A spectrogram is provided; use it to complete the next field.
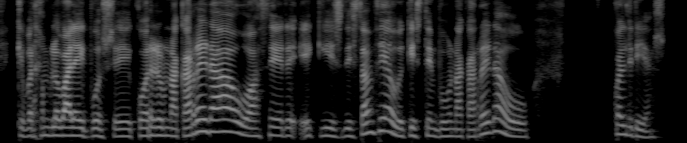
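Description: Over a quiet background, a woman uses a plain, everyday voice, fairly low in pitch, with lively intonation at a moderate pace. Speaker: podcast host. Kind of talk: casual interview chat.

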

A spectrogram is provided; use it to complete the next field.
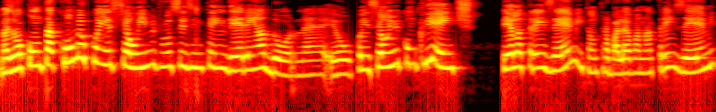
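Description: In a very clean recording with a silent background, a woman with a high pitch and lively intonation talks at a fairly quick pace with hardly any pauses. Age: 30s. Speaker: marketing and sales executive. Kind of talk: interview.

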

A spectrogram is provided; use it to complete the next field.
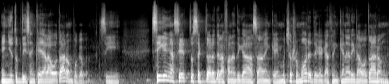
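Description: A man of medium pitch talks at a fairly quick pace with lively intonation and big swings in loudness. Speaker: podcast host. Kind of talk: casual solo commentary.

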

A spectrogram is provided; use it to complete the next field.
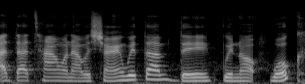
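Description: At a moderate pace, a woman with a Cameroonian accent speaks at a fairly low pitch with ordinary pitch variation. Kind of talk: casual interview chat.

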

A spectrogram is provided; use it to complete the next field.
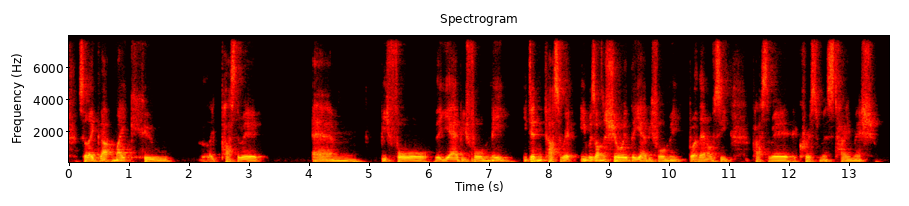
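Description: In a Geordie accent, a man with a very deep, low pitch and a dark, mellow tone speaks at a fairly slow pace with fairly even intonation. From Newcastle, England. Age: 20s. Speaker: personal trainer and gym owner. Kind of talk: casual interview chat.

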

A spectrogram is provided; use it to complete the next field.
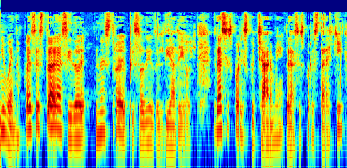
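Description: This woman's speech shows vocal fry and very wide pitch swings. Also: fairly low pitch for a woman, fairly slow pace. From southern Mexico. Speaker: podcast host. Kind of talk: casual solo podcast monologue. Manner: animated, laughs often.

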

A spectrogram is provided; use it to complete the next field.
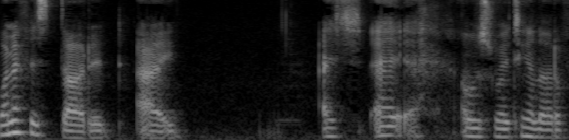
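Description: A low-pitched woman's voice with vocal fry and a slightly husky edge.

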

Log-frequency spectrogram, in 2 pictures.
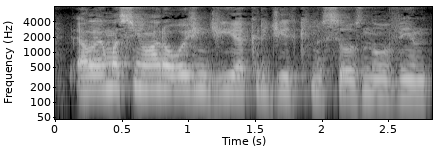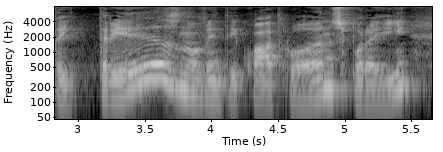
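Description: A man talks at a fairly slow pace and fairly high pitch, with hardly any pauses. He has an ordinary speaking voice. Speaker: podcast host, tap dancer and teacher. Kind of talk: casual interview. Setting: own apartment.

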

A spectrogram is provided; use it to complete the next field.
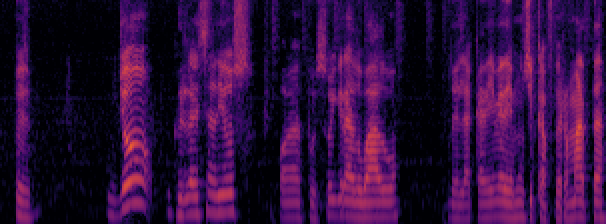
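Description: Pitched fairly high, a man speaks at a moderate pace with fairly even intonation and long, frequent pauses. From Mexico, Mérida, Yucatán. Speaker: musician and pastor. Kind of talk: casual interview.

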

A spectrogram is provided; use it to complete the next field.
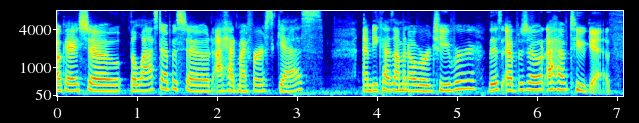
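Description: In an American accent, a woman talks at a moderate pace in a fairly high voice with very even loudness, on a very clean recording with a silent background. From US Midwest. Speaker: podcast host. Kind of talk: casual chat. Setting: studio. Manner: animated.

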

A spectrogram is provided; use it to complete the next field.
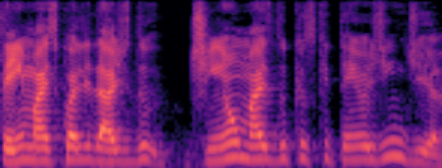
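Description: A man projects a raised, high-pitched voice at a moderate pace. His tone is bright and sharp. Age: 20s. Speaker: rapper. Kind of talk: casual chat.

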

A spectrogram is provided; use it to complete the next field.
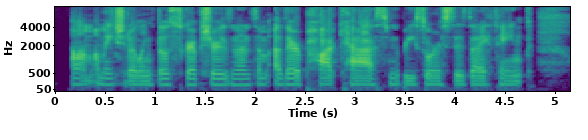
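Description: A woman's voice, dry and close with no echo. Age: 20s. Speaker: podcast host. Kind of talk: solo faith-based talk. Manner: casual and conversational.

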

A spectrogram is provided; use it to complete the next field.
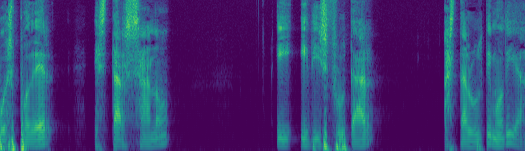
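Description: A man speaks in an animated tone at a medium pitch with ordinary pitch variation. The sound is dry and close, with no echo. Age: 40s. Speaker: podcast host, wellness coach. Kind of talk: motivational talk. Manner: halting, many fillers and repetitions.

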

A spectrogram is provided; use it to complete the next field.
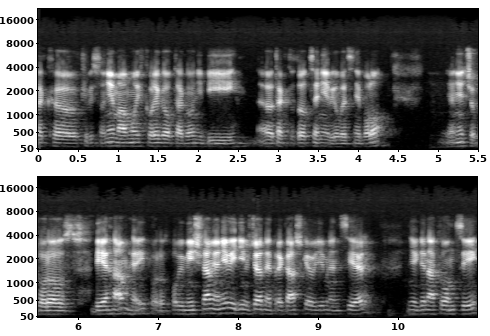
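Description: A man with a plain, everyday voice, fairly low in pitch, with fairly even intonation and a fairly quick pace. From northern Slovakia. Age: 50s. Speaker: company founder and entrepreneur. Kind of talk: interview. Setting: phone or remote call.

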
